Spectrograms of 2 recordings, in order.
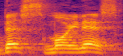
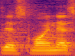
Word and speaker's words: Des Moines: Dustin, you're from Des Moines, Iowa. I know it's not Des Moines, it's Des Moines.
